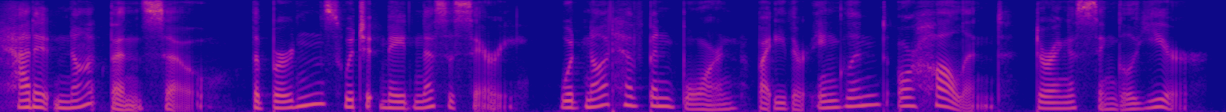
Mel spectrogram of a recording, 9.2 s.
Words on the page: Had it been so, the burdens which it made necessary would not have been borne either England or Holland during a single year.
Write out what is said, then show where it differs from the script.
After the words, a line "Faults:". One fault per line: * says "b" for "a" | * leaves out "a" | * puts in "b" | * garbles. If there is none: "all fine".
Had it not been so, the burdens which it made necessary would not have been borne by either England or Holland during a single year.
Faults:
* puts in "not"
* puts in "by"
